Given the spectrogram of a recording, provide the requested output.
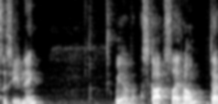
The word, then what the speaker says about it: Sleightholm: We have Scott Sleightholm. Did I pronounce that properly?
